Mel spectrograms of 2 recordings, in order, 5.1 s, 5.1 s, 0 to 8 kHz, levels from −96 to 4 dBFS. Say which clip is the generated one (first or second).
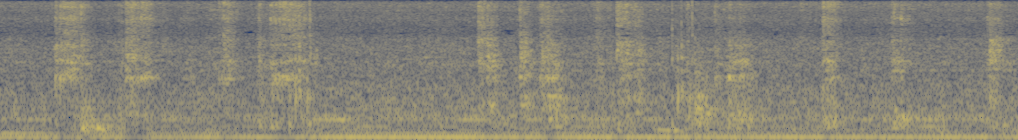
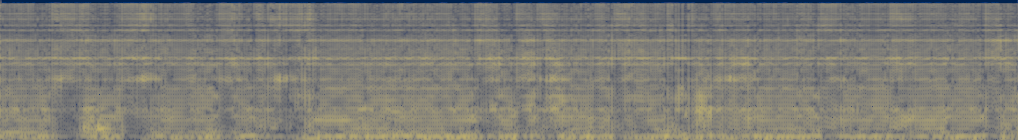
second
